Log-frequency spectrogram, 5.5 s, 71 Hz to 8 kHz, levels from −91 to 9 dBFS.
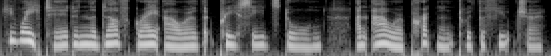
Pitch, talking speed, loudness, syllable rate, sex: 185 Hz, 165 wpm, -20 LUFS, 4.4 syllables/s, female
